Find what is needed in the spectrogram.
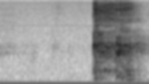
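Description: A person coughing: a loud, short cough with two quick pushes near the end.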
